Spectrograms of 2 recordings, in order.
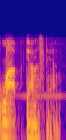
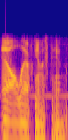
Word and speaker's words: l'Afghanistan: But the French, but here's what French calls it, l'Afghanistan. It's not L Afghanistan, l'Afghanistan.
